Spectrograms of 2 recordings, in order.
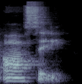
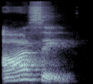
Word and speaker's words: Aussie: pronunciation too thanks maureen because i would have said aussie no ozzy okay and a kiss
